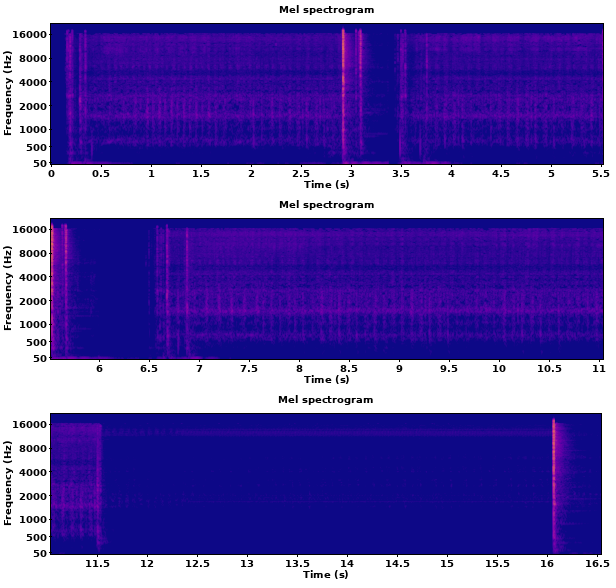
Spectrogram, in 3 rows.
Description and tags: tape cassette machine Marantz pmd-222 rewind
Rewind sounds for the listed cassette recorder
sfx, postproduction, cassette, button, tape, sound-design, machine, AudioDramaHub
